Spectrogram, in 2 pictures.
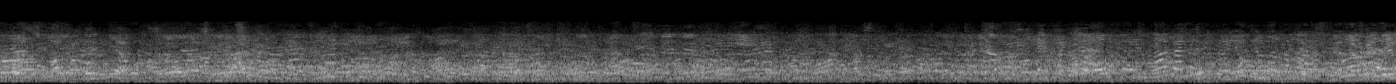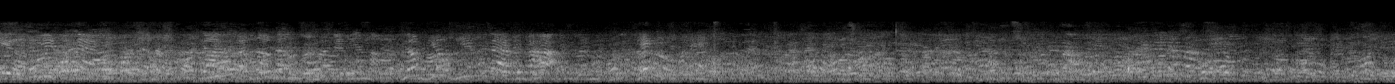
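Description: A crowd of men and women chatters all around in a large, busy indoor space.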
